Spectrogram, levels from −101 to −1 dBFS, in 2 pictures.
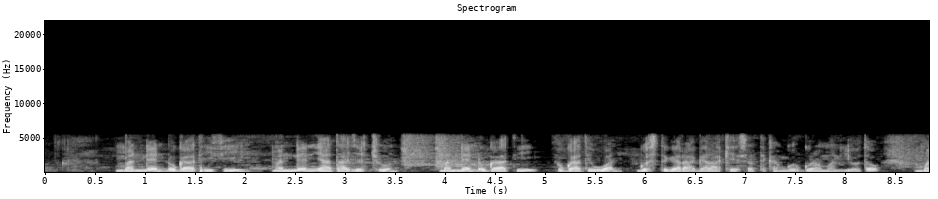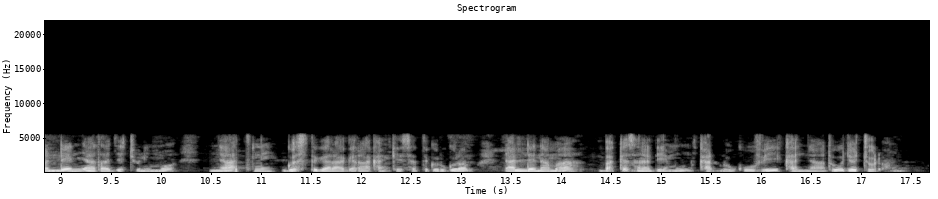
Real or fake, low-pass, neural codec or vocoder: fake; 5.4 kHz; vocoder, 24 kHz, 100 mel bands, Vocos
